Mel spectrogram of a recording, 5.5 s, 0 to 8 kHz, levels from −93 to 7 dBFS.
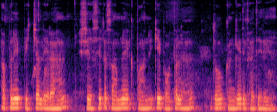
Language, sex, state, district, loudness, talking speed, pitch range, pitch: Hindi, male, Chandigarh, Chandigarh, -18 LUFS, 205 wpm, 110-125 Hz, 115 Hz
